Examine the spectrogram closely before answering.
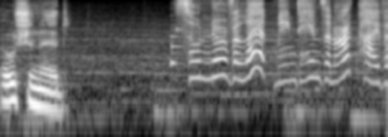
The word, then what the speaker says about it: Oceanid: It's pronounced Oceanid.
